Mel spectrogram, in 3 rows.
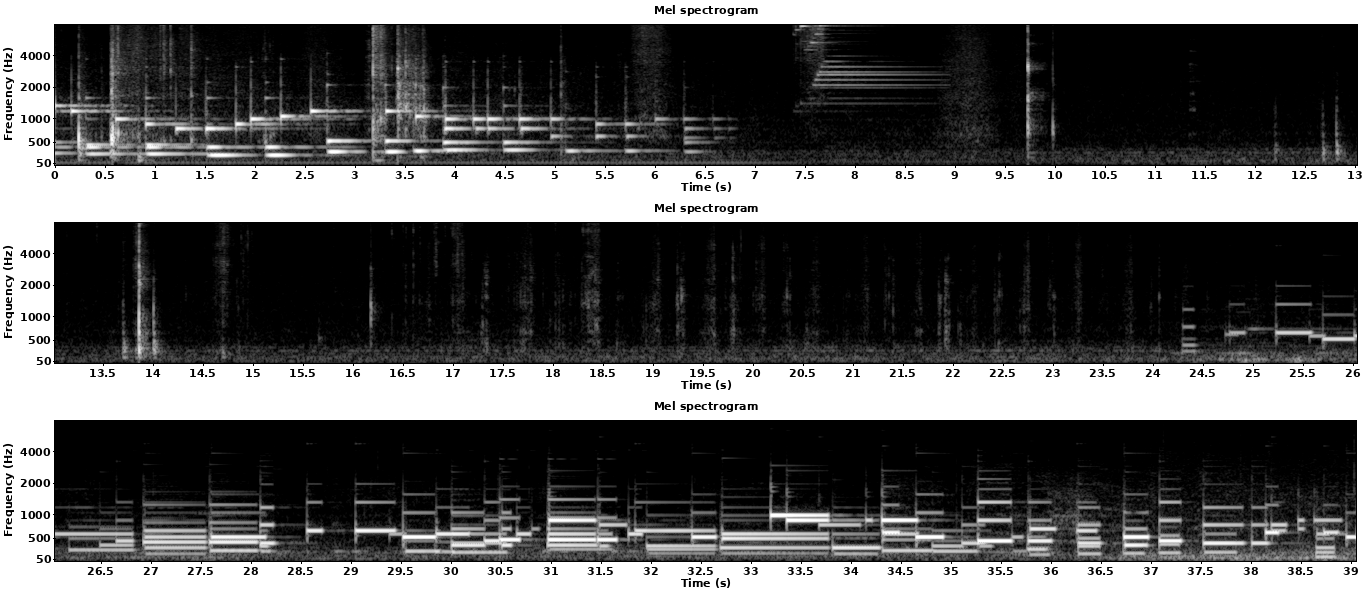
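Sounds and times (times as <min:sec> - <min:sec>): piano music: 0:00.0 - 0:09.2, 0:24.2 - 0:39.0
bright chime effect: 0:07.4 - 0:09.3
person chewing crunchy salad: 0:14.5 - 0:15.0, 0:16.2 - 0:24.3.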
